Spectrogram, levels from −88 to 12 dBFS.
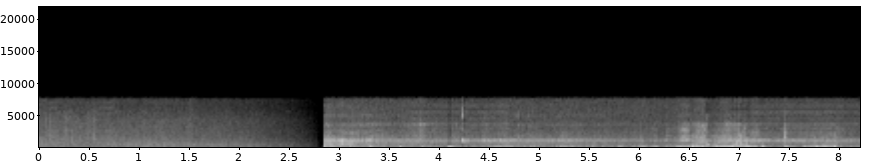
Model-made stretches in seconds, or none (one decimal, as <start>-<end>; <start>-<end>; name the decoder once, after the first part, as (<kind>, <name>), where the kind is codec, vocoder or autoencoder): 3.7-4.7 (codec, DAC); 6.9-8.2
